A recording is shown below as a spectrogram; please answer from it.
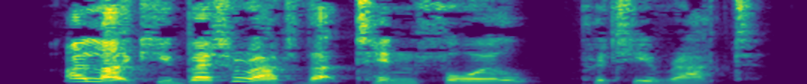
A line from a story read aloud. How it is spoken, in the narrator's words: Dhanesh said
